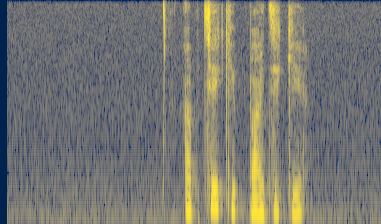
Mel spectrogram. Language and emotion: Russian, neutral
